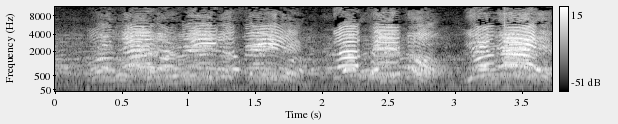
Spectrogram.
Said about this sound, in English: Picture perfect, save for the hundreds of protesters lining the roadway, booing Browner as he rode on by.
